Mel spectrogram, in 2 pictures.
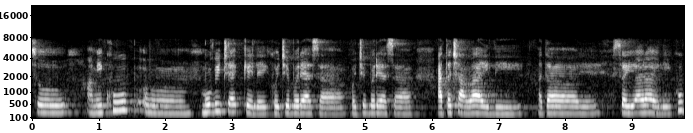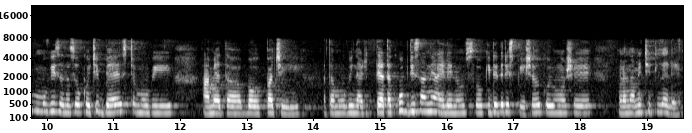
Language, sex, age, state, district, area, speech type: Goan Konkani, female, 18-30, Goa, Pernem, rural, spontaneous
